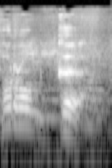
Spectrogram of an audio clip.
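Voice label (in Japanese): "horogu", 南山形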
